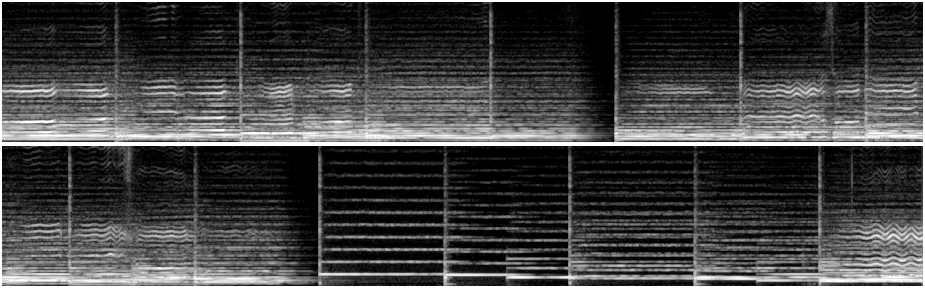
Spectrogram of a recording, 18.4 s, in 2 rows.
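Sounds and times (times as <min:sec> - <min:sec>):
tenor instrument: 0:00.0 - 0:18.4.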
